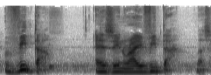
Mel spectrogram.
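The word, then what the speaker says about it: βήτα: Now, this is the letter vita, as in Rivita. That's how you correctly pronounce it, vita. And when you see it in a word, it's pronounced V, as in very, Van or Van Dyke.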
